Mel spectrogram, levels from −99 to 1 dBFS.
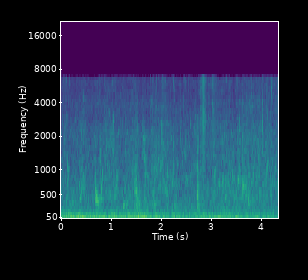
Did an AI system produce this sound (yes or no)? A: no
